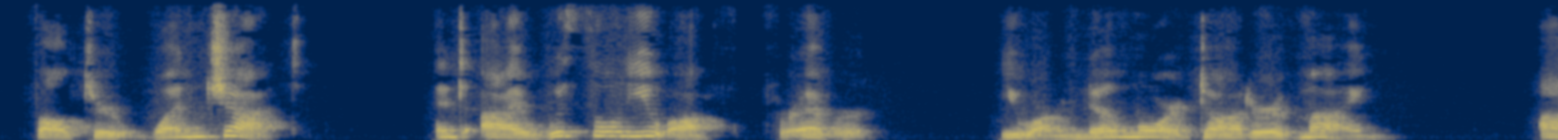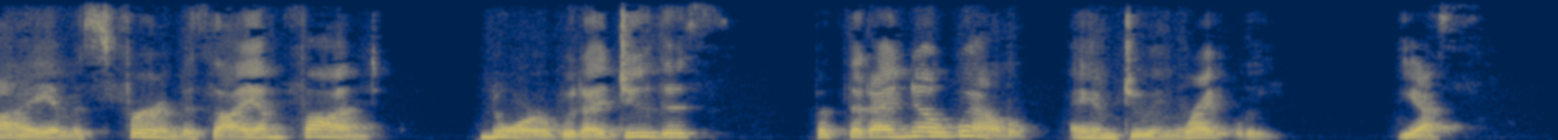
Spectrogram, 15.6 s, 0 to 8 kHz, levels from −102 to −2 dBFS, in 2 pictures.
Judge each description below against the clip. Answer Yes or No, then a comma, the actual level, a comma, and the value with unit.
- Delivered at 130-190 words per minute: Yes, average, 155 wpm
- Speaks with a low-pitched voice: No, medium, 170 Hz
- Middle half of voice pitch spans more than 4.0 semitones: Yes, average, 4.7 semitones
